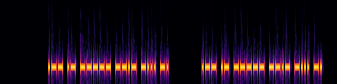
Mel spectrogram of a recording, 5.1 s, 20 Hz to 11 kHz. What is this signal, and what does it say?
Morse code, heard as a keyed tone, about 50 wpm, 700 Hz. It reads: WA0QBN WA0QBN
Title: USA Call Signs - 6 Characters - Repeated 3x - 50wpm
